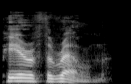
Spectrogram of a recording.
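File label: "peer of the realm", English, British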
